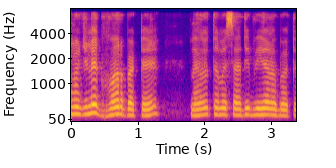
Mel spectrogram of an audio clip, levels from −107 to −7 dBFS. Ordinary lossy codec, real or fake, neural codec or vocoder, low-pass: none; fake; autoencoder, 22.05 kHz, a latent of 192 numbers a frame, VITS, trained on one speaker; 7.2 kHz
